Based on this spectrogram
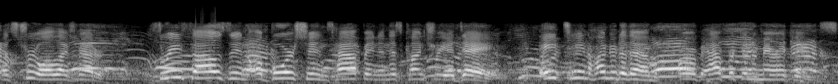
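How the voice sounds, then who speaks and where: Extremely high-pitched male voice at a moderate pace, with crowd noise in the background. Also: lively intonation. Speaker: street preacher. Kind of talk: street preaching debate. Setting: outdoors with a microphone.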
